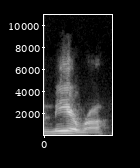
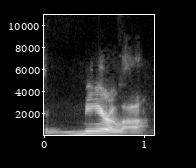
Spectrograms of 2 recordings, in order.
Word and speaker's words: Mirla: It's not Mira. It's Mirla. Mirla.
